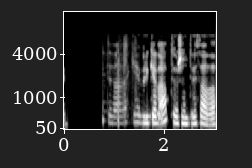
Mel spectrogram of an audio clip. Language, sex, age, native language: Icelandic, female, 40-49, Icelandic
